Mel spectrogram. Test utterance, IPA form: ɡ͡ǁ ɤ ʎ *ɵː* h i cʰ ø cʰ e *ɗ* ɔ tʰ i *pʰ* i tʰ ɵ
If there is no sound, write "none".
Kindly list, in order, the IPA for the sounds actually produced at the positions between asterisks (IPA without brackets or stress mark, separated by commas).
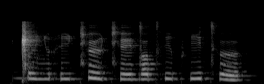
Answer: ɵ, d, pʰ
